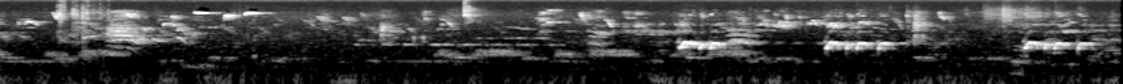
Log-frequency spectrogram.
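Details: Zebra dove, one of three chosen as the most diligent singers, kept as lure birds; three short, bright, trilled coo phrases arrive in the second half, over busy high chirping from other birds.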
